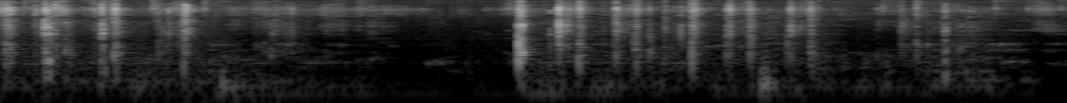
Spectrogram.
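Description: A deck of tarot cards being shuffled and handled: light card clicks and rustles, pausing briefly partway through.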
